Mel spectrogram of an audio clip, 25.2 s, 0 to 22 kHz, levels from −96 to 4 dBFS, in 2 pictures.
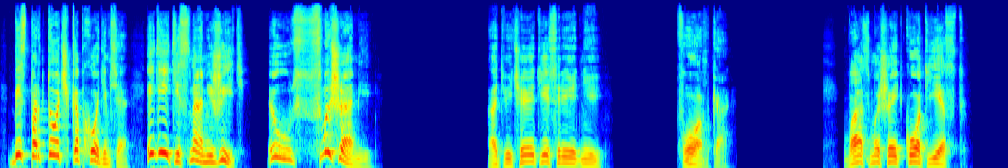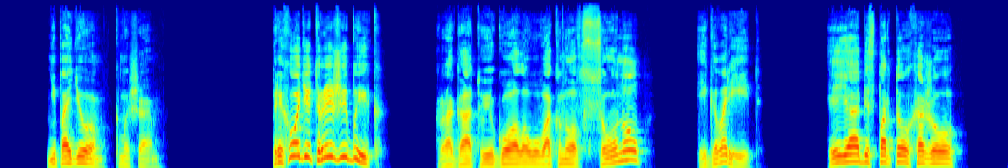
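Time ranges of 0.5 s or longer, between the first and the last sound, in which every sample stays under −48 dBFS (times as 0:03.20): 0:04.70–0:06.10
0:07.57–0:08.47
0:09.10–0:10.32
0:12.06–0:13.20
0:14.59–0:16.02
0:17.37–0:18.06
0:20.68–0:21.32
0:22.09–0:22.95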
